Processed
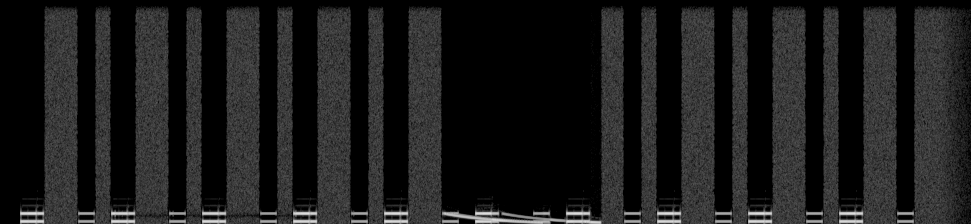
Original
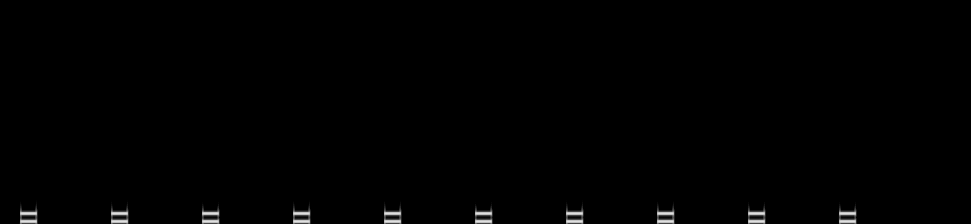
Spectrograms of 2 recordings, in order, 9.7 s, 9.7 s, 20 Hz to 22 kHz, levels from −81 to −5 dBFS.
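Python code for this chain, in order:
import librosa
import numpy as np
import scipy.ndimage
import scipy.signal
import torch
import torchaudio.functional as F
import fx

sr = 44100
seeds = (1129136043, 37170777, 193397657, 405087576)

p1 = fx.peak_eq(x, sr, hz=870.0, db=-12.0, octaves=0.36, at=(1.15, 2.96))
p2 = fx.level_steps(p1, sr, step_db=22)
p3 = p1 + (p2 * 10.0 ** (-1.0 / 20.0))
p4 = fx.spec_paint(p3, sr, seeds[0], shape='fall', start_s=4.44, length_s=0.99, low_hz=210.0, high_hz=1100.0, level_db=-22.0)
p5 = p4 + fx.echo_multitap(p4, sr, ms=(71, 579), db=(-13.5, -15.0), dry=0)
p6 = fx.sustainer(p5, sr, db_per_s=42.0)
y = p6 * 10.0 ** (-5.0 / 20.0)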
